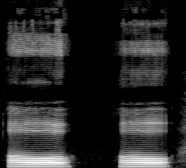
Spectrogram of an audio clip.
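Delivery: isolated dark l, heard as "哦"; dark l sound. Shown as a demonstration. Teacher isolating the final sound, dark l like "哦". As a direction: hold a hollow-tongue l, like "哦". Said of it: "是一个凹舌音".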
